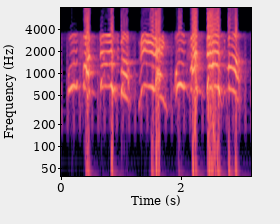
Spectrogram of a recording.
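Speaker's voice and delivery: high, loud, slow panicked cry of a ghost sighting; terrified shout. Retold or imitated. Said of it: "Empezaron todos a gritar del susto".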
